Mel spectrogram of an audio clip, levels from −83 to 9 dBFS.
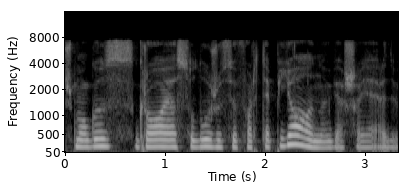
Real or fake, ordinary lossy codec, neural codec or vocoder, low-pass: real; AAC, 96 kbps; none; 7.2 kHz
